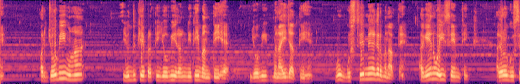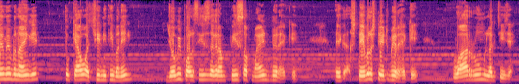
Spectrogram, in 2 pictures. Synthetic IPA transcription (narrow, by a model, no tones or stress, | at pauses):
ɛ̃ | ɔːɾd͡ʒoːbʱiʋɐɦã | jʊd̪ʱːkepɾət̪id͡ʒoːbʱiɾənit̪ibɐnt̪iɦɛː | d͡ʒoːbʱibɐnaːid͡ʒaːt̪iɦɛ̃ː | ʋoɡʊsːemẽɐɡəɾbɐnaːt̪eɦɛ̃ː | ɐ̰ɡeːnʋɐɦiseːmt̪ʰɪ̃ŋɡ | ɐɡəɾʋoɡʊsːemẽbɐnaːẽːŋɡe | t̪okjaʋoɐtːʃʰinit̪ibɐnẽːɡi | d͡ʒoːbʱipɔːlɪsizɐɡəɾɦɐmpiːsɔːfmaːɪ̃ɳɖmẽɾɛɦkḛ | eːksʈeːbəlsʈeːʈmẽɾɛɦke | ʋaːɾːuːmlɐɡt͡ʃiːd͡ʒɦɛː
